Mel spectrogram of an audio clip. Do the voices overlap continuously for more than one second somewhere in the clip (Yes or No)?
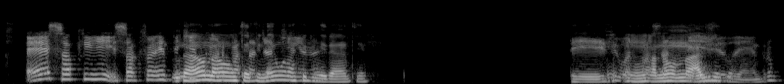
Yes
